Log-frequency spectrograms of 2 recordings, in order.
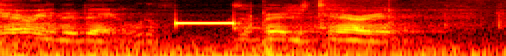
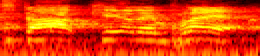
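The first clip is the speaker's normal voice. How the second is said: mocking meat eater; 7 semitones higher than usual. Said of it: "Meat eaters would be like".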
